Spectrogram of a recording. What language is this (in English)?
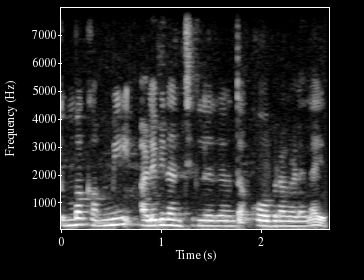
Kannada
